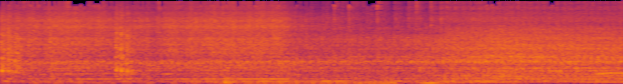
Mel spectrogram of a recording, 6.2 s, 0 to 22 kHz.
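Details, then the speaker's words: Cab-swapped 2003 Grand Marquis (Crown Vic) engine, not run for three years, fresh gas, belt off: catches and holds a steady idle with light revving, no knock or misfire; running normally. "Yeah. I should have actually just left that on there, but it's running again."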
